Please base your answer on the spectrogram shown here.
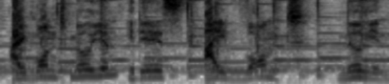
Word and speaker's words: IWONTMILLION: want million it is I want million with an O pronounce it in a European style I want million let's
